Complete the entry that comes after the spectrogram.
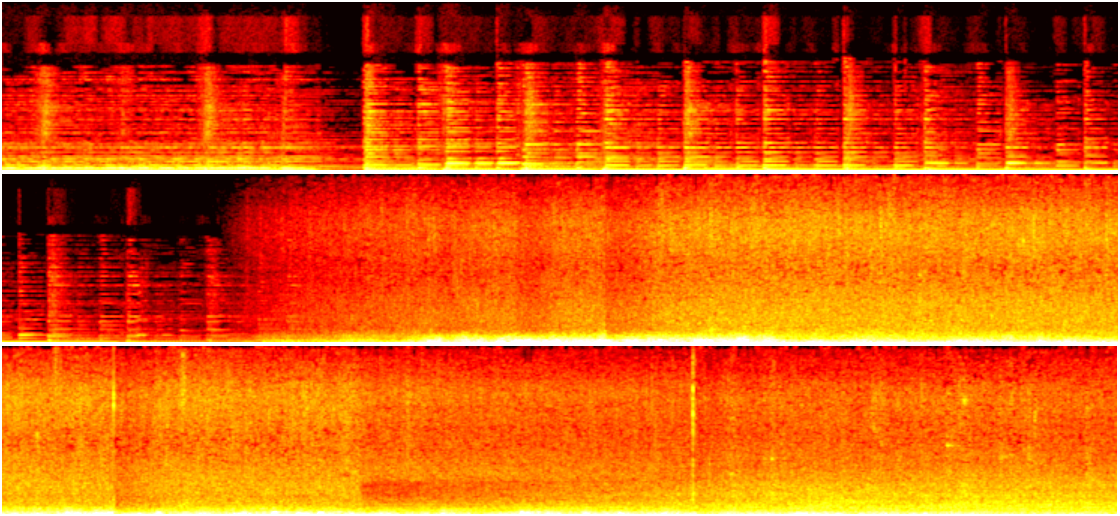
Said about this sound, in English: An afternoon thunderstorm cleared away to provide a spectacular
